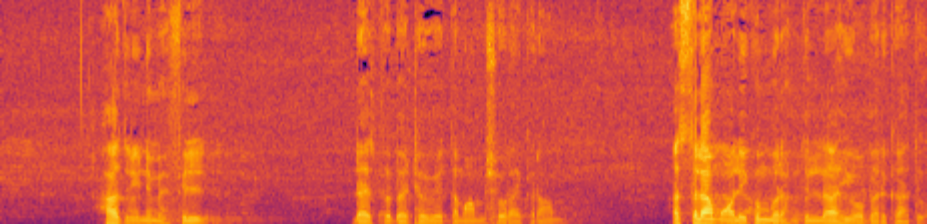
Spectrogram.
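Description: A young man recites loudly through a microphone in a large reverberant hall.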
